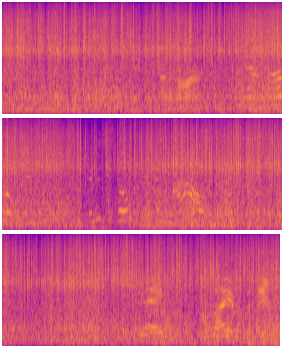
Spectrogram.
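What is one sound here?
Heavy rain and hail drum hard on a car's windscreen and roof.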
